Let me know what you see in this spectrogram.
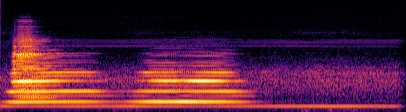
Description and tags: Heavy wrought-iron cemetery gate opening. Short sample of the groaning sound of the hinges as the gate is moved. Field recording which has been processed (trimmed and normalized).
